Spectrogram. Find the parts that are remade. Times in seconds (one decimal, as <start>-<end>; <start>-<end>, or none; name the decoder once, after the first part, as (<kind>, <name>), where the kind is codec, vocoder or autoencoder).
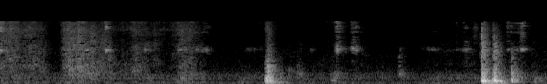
none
